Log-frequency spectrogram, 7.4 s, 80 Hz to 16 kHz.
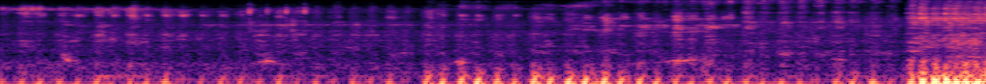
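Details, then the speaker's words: Honda Supra X 125 PGM-FI motorcycle: loose, uneven chattering "ngecrek" rattle at about three per second over the low single-cylinder beat, diagnosed as a worn, slack cam chain (rantai keteng) needing replacement. "oke ya teman-teman Jadi untuk suara seperti ini ya dipastikan ini suara rantai keteng yang berbunyi ngecrek Ya ini suara rantai keteng ya"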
